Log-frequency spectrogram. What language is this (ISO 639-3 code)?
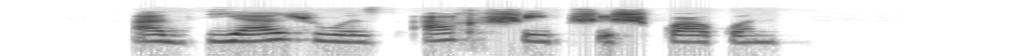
abk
